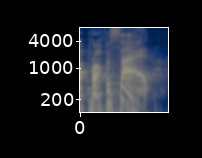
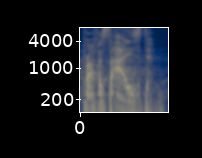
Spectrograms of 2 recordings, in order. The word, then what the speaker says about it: prophesied: No, let's com- pronounce it right. So I prophesied not prophesized.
